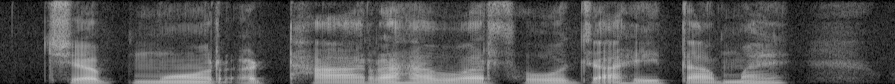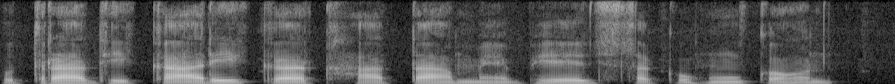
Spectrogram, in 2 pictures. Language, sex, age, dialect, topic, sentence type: Chhattisgarhi, male, 18-24, Northern/Bhandar, banking, question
